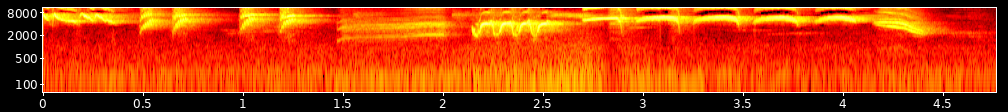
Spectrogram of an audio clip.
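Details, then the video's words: Ledekan singing very actively: high, bright chirps and sharp downslurred notes, then a buzzy trill and a run of five quick, evenly spaced whistled arcs, ending in a falling slur. "Burung ledekan paling gacor"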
